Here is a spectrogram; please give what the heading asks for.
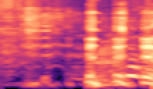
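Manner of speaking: high burst of laughter. Real, not acted. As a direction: giggle high and quick. Friend teasing about games.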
